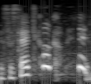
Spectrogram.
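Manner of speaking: sudden, unexpected, very high-pitched voice. Breaking off from reading trivia, suddenly in a very high-pitched voice. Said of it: "That was a very high pitched voice there".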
